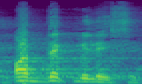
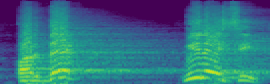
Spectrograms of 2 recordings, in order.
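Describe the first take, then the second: First: Said in the usual way. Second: অর্ধেক and মিলাইছি said apart with a pause between; split for emphasis. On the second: Shown as a demonstration. Preacher drives home the half match, word by word.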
